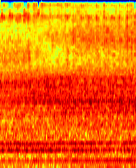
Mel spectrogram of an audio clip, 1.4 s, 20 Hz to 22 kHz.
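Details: 1.8L Toyota Corolla after a new fuel pump assembly cured its crank-no-start, with fuel pressure at 50 psi: smooth, even idle with a steady hum and no misses, knocks or hunting; engine running cleanly.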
